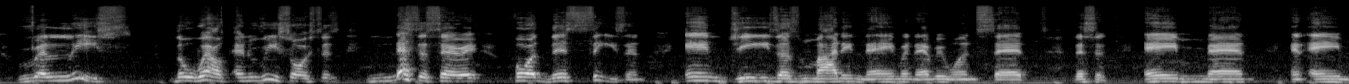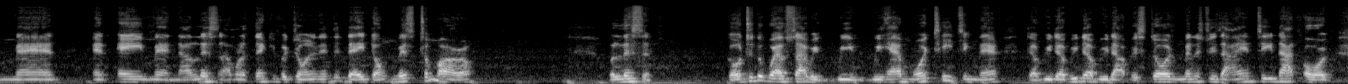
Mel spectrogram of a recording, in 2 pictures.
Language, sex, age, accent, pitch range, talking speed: English, male, 50-69, American, 125-190 Hz, 110 wpm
